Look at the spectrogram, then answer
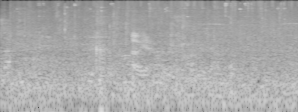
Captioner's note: suitcase rolling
